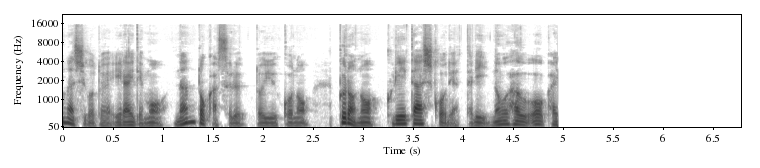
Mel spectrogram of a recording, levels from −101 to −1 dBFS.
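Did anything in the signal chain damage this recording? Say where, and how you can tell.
Yes. The speech has a cut-off end at 4.95 s. The sound stops mid-utterance and falls straight to digital silence for the rest of the clip, with no natural decay or room tail. The fault sits at the storage or write stage: the final buffers were never flushed to the file, so the recording simply ends. On the waveform, the envelope drops vertically to a flat line. On a spectrogram, every band goes dark at the same instant.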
